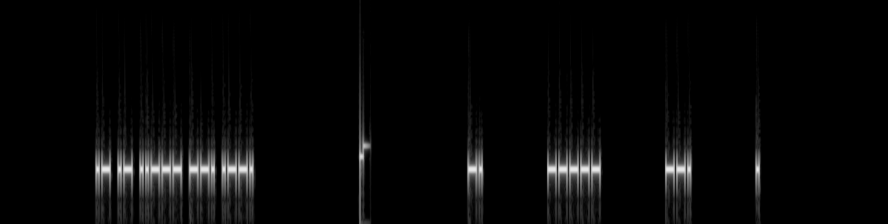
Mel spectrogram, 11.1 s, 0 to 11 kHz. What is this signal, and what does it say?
Morse code, heard as a keyed tone, about 36 wpm, spaced as for 16 wpm, 700 Hz. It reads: AA2GP N0GE
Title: USA Call Signs - 8x Character Spacing - 35wpm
